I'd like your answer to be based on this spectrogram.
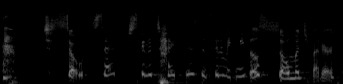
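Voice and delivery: hammed-up sulky self-pity; high breathy mock sulk; mock whiny self. Mock-upset self typing resignation.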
